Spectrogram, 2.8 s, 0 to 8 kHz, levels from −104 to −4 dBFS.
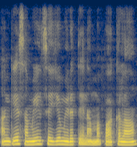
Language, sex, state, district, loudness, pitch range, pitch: Tamil, female, Tamil Nadu, Nilgiris, -15 LUFS, 150-170 Hz, 160 Hz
